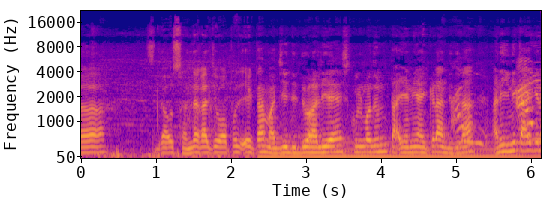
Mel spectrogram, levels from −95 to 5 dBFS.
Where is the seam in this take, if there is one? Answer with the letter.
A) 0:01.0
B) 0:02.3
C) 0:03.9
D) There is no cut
B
